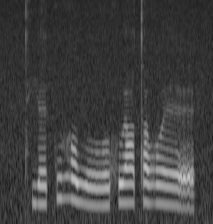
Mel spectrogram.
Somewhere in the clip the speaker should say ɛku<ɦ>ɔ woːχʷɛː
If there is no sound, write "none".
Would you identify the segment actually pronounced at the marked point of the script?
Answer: ɦ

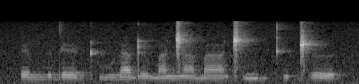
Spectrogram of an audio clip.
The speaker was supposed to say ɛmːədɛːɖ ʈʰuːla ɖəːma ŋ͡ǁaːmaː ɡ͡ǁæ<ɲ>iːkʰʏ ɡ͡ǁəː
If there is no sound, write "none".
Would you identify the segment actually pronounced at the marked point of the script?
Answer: ɲ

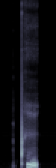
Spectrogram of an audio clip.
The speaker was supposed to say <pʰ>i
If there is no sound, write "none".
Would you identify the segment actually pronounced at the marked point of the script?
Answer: pʰ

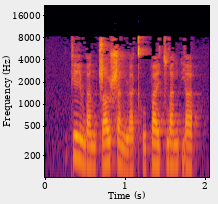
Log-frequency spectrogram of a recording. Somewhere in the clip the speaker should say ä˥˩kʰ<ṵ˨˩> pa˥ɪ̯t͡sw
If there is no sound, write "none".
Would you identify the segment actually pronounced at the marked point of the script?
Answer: u˧˥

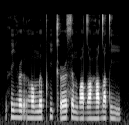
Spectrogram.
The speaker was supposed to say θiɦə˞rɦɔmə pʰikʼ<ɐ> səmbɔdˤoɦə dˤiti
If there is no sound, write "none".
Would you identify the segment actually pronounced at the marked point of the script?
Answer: ə˞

